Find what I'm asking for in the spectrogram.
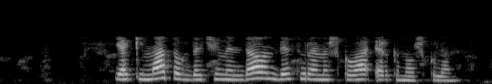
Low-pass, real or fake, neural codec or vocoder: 3.6 kHz; real; none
